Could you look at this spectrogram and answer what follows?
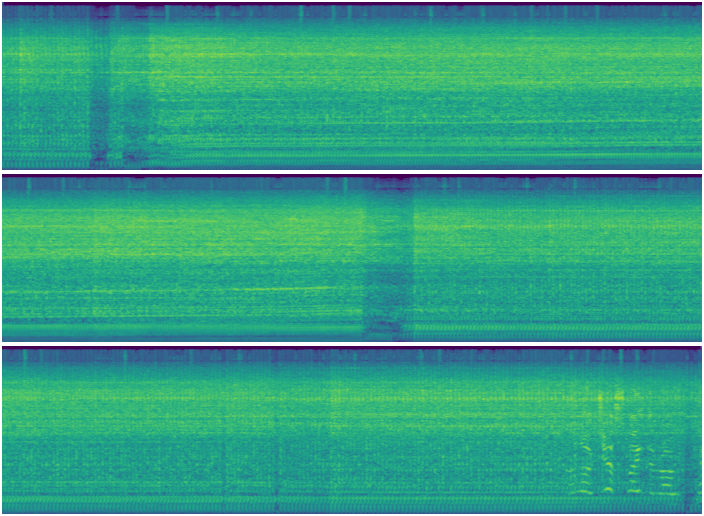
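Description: A Triumph Tiger Cub trials replica motorcycle climbs a lane under steady, loud engine drone, with a brief dip near the middle as the rider shifts from third to fourth gear before the revs pick back up.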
